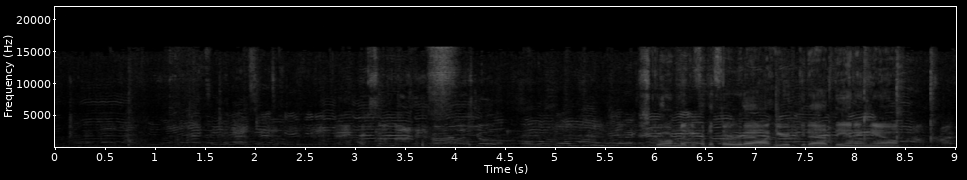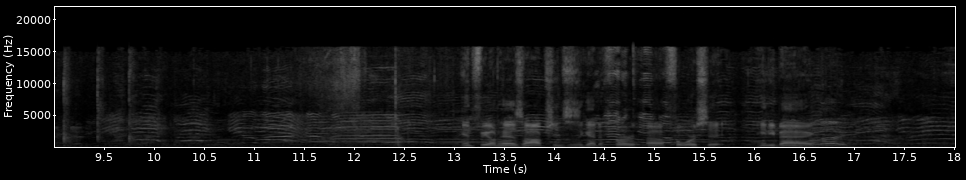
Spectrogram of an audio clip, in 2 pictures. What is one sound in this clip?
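A softball smacks into a catcher's mitt.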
